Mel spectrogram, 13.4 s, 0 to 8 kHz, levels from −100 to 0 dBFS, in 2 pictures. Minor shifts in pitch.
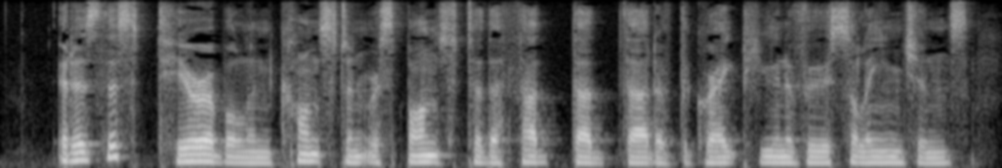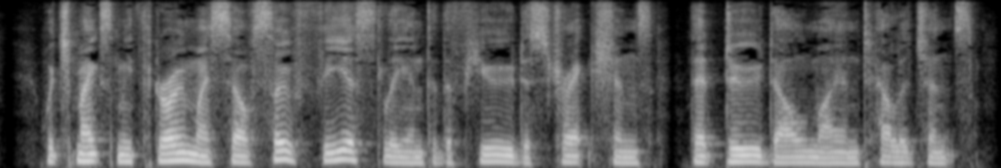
No: average, 3.3 semitones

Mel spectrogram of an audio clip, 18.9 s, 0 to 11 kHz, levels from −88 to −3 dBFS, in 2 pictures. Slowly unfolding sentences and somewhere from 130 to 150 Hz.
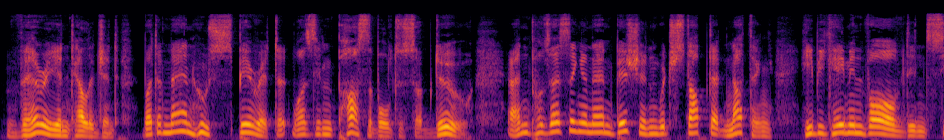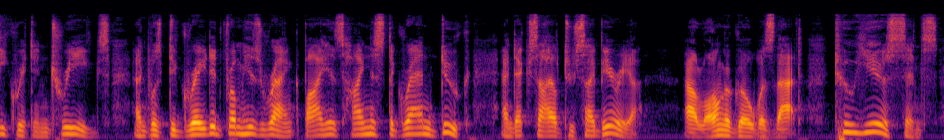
No: average, 160 wpm; medium, 140 Hz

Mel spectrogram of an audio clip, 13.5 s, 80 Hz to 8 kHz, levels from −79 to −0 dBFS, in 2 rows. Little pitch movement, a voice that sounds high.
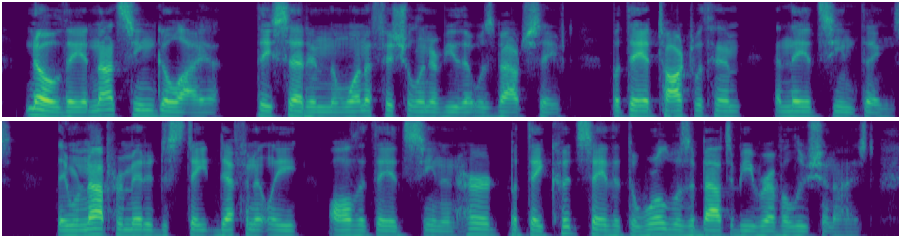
No: narrow, 2.0 semitones; low, 120 Hz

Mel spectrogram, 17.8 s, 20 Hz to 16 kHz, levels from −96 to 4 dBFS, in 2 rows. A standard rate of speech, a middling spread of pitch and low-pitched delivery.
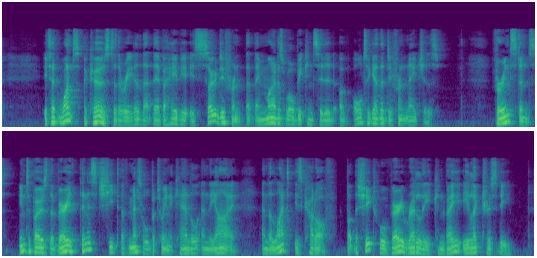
Yes: average, 180 wpm; average, 5.0 semitones; very low, 95 Hz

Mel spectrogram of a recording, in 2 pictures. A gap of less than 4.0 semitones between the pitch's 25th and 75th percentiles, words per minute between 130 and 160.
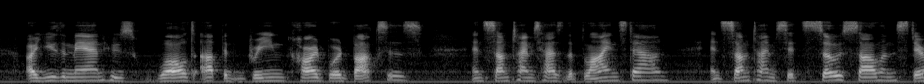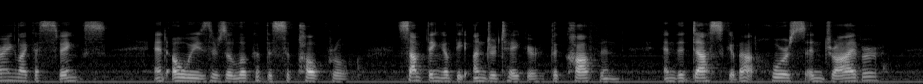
Yes: average, 3.6 semitones; average, 155 wpm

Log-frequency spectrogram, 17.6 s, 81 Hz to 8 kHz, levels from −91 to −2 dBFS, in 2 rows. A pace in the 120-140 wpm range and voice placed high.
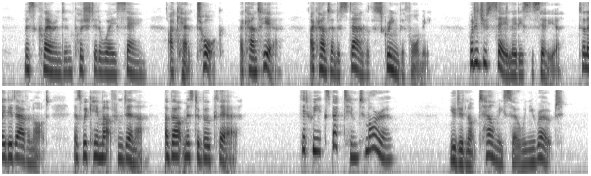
No: average, 180 wpm; high, 200 Hz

